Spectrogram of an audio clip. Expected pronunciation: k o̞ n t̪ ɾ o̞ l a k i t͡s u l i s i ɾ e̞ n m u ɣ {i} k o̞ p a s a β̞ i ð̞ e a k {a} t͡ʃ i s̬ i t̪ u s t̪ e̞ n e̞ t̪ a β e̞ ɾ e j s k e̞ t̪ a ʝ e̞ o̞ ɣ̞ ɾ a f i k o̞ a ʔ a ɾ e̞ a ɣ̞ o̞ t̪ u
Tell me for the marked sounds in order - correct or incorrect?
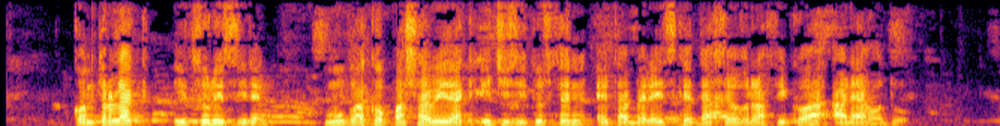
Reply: incorrect: a, incorrect: i

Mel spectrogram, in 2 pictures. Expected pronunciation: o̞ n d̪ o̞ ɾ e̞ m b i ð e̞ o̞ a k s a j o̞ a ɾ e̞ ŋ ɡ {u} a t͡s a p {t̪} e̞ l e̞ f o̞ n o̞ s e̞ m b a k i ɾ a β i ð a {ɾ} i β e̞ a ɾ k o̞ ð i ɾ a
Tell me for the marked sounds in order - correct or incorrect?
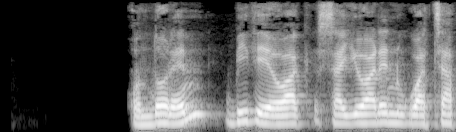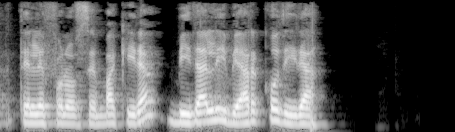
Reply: incorrect: w, correct, incorrect: l

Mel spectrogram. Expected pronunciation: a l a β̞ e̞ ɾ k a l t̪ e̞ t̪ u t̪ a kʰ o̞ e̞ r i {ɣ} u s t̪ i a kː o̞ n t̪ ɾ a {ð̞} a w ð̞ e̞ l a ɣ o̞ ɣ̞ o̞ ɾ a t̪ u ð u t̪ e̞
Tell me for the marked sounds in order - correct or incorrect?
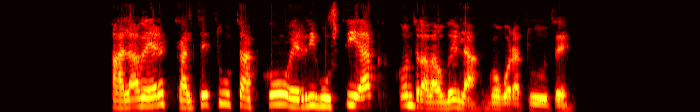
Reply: correct, correct

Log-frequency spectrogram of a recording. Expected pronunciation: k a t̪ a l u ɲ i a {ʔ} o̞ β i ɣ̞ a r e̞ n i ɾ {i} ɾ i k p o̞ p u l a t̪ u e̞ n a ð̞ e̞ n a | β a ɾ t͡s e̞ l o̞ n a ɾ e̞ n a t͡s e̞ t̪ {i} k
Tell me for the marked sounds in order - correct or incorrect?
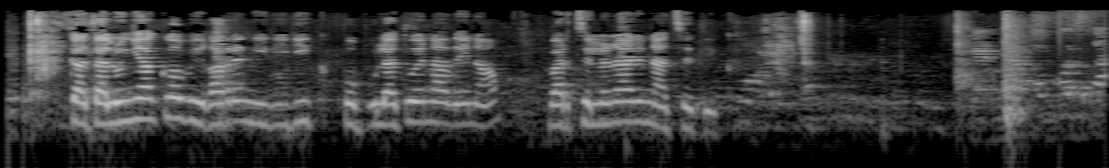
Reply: incorrect: k, correct, correct

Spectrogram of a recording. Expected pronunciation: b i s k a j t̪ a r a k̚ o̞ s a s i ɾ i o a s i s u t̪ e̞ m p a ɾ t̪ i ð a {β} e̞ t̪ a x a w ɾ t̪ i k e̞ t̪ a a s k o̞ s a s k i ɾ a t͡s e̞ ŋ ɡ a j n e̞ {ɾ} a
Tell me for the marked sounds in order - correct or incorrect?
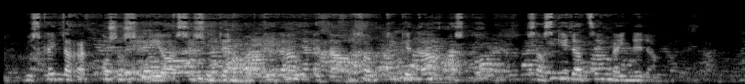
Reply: incorrect: w, correct

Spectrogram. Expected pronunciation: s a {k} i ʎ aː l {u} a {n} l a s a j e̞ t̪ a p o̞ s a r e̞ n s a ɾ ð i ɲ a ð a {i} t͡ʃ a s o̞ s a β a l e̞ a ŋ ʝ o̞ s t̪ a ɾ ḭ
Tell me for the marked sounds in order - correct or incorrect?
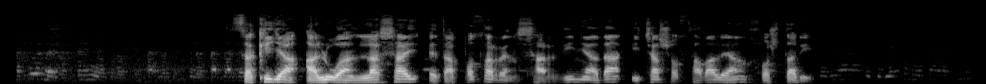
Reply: correct, correct, correct, correct

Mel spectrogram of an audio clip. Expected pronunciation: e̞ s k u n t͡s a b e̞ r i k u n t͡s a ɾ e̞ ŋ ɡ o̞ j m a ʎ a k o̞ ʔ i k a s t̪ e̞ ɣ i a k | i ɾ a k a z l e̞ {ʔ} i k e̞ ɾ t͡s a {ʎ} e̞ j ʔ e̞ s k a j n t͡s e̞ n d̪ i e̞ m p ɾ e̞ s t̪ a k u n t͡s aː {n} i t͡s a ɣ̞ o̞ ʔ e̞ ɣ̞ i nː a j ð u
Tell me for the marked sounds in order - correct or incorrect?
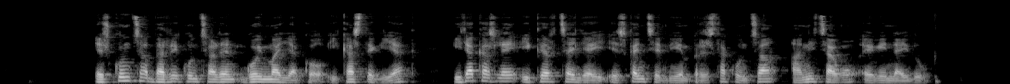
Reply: correct, correct, correct

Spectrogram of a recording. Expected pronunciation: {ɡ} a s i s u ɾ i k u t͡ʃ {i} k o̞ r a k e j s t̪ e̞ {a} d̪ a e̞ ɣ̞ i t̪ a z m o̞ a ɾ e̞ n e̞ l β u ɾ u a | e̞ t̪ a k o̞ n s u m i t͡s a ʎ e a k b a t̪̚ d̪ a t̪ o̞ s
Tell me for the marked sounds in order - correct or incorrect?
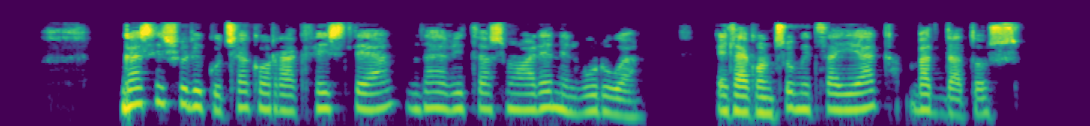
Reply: correct, incorrect: a, correct

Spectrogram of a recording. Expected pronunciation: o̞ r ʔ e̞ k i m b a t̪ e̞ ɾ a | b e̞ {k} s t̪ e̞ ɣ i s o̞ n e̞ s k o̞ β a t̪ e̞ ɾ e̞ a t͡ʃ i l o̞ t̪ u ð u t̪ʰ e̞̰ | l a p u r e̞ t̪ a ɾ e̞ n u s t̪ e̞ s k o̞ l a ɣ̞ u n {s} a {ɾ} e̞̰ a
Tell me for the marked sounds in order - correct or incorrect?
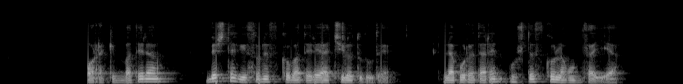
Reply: incorrect: none, incorrect: t͡s, incorrect: ʎ

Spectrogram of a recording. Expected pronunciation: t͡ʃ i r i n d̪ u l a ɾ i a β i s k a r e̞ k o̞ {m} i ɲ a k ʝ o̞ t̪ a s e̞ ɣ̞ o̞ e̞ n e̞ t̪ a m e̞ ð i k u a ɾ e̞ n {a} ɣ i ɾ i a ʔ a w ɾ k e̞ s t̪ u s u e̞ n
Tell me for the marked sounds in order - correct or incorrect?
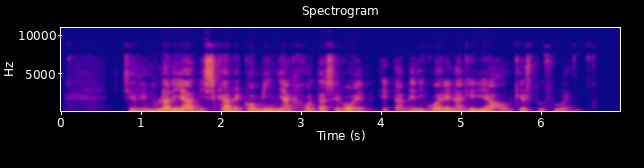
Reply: correct, correct

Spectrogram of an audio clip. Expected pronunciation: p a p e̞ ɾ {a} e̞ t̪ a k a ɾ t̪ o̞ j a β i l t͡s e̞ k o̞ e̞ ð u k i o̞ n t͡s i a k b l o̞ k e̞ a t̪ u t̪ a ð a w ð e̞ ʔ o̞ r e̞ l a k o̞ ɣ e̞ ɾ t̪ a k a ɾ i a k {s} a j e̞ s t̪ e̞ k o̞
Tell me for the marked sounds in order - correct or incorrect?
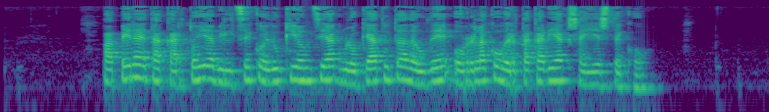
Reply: correct, correct

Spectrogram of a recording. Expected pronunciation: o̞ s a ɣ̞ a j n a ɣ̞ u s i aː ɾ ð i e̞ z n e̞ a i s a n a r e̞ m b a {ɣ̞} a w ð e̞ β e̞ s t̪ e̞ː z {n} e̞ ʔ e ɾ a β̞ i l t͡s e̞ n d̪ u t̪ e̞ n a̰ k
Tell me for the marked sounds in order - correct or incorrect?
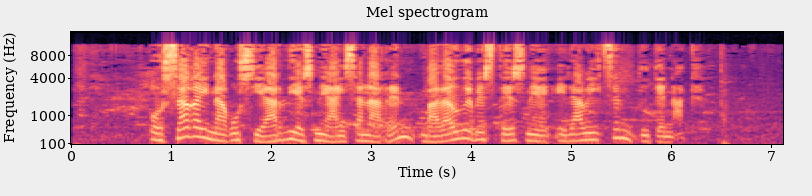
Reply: incorrect: ð̞, correct

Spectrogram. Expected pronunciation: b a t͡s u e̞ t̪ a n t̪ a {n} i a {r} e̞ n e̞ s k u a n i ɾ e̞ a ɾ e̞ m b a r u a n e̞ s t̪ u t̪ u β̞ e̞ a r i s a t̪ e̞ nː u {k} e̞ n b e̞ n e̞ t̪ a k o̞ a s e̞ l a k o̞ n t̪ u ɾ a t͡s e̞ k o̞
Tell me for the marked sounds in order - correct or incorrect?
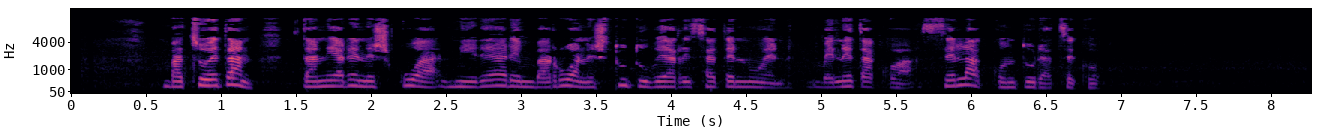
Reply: correct, incorrect: ɾ, incorrect: none

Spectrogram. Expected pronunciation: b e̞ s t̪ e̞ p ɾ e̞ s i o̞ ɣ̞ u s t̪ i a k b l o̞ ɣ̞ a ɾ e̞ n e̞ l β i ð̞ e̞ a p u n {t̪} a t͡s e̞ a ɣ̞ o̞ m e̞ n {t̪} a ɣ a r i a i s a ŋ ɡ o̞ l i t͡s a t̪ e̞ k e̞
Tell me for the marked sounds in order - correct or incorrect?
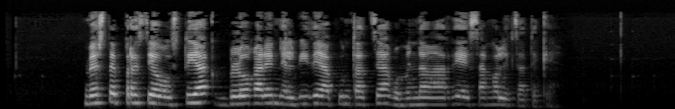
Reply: correct, incorrect: d̪

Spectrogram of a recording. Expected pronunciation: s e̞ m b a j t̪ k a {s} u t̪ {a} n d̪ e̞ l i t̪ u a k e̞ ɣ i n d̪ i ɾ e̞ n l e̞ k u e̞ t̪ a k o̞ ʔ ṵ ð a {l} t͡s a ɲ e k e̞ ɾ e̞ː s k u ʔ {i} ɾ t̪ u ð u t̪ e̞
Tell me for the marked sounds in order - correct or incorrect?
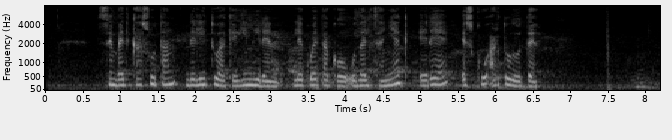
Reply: correct, correct, correct, incorrect: a

